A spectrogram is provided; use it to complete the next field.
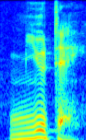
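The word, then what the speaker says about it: Meute: M-E-U-T-E, mute. I hope that's how you say it.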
